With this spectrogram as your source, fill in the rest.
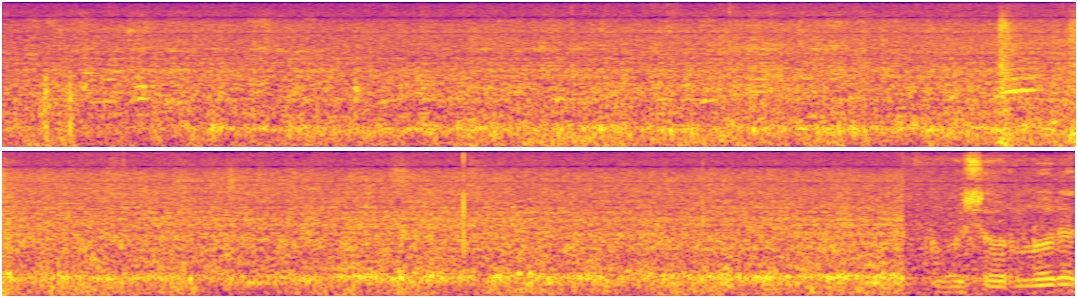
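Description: Nilambur passenger train rolling steadily along the rails, a constant loud rumble with rhythmic wheel clatter and wind noise throughout, no talking.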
